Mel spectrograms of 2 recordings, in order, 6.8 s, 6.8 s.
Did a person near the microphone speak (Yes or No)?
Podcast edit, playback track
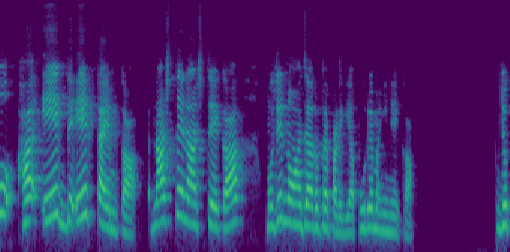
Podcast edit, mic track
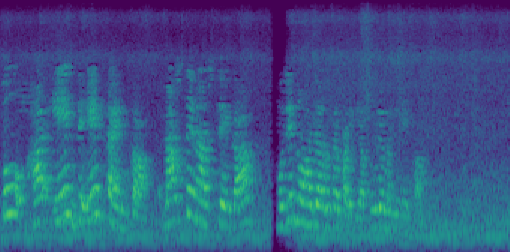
No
